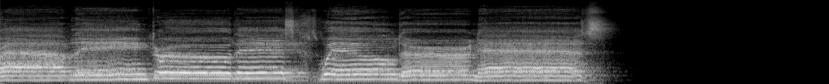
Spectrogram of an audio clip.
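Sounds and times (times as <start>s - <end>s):
tenor singing: 0.0s - 6.2s.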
